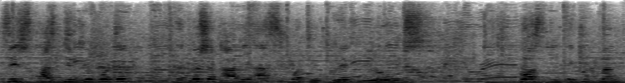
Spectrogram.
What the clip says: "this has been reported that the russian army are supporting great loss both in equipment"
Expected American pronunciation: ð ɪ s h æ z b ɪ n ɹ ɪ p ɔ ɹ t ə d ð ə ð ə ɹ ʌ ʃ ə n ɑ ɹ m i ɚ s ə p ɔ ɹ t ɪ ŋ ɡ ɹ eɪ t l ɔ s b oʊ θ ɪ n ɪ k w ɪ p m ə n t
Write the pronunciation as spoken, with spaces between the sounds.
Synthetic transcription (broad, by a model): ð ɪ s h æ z b ɪ n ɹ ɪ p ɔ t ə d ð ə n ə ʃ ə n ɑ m i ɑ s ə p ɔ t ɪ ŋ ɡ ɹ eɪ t l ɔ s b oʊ s ɪ n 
